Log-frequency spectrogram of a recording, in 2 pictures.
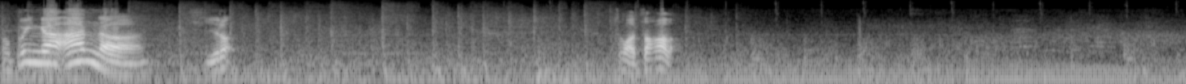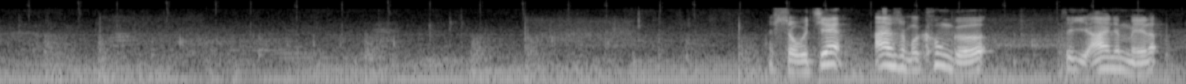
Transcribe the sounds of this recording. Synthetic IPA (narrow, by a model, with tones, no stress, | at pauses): wɔ˨˩pu˥˩i˥ŋka˥ɪʔa˥˩nd̪ə˨˩ | t̪ʰi˧˥lə˧ | t͡ɕo˥˩pa˨˩t͡sa˥lə̰˨˥ | ʂo˨˩ʊt͡ɕjɛ˥na˥˩nʂ̬ə˧˥nmə˧kʰʊ˥˩ŋkɤ˧˥ | ʈ͡ʂɤ˥˩i˨˩a˥˧nt͡ɕjo˥˩ʊme˧˥ɪlə˧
